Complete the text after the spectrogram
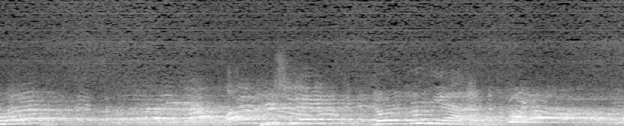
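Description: A man speaks loudly and with animation into a microphone over loudspeakers.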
